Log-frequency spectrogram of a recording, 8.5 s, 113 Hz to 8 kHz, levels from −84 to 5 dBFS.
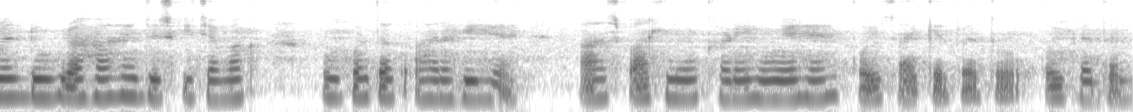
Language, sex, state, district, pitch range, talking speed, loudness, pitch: Hindi, female, Uttar Pradesh, Jalaun, 185-200 Hz, 150 wpm, -37 LUFS, 190 Hz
